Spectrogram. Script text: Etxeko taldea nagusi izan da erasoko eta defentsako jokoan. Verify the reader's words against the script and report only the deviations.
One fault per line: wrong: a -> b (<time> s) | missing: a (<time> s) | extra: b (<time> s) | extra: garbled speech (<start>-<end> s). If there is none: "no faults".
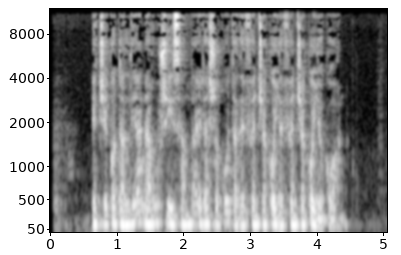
extra: defentsako (3.5 s)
